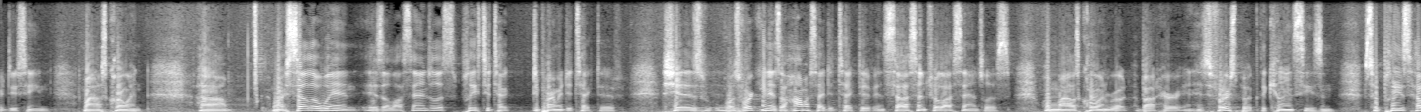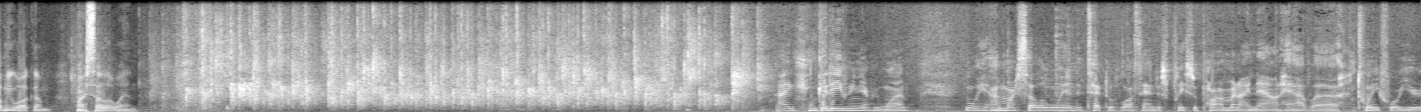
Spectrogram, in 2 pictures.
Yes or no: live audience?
yes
